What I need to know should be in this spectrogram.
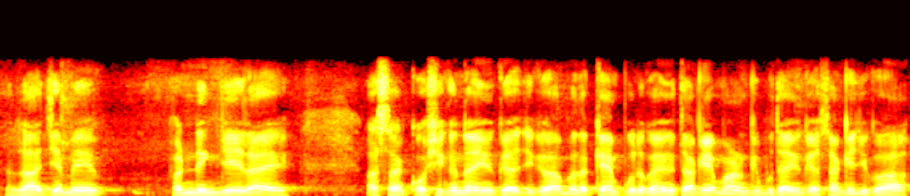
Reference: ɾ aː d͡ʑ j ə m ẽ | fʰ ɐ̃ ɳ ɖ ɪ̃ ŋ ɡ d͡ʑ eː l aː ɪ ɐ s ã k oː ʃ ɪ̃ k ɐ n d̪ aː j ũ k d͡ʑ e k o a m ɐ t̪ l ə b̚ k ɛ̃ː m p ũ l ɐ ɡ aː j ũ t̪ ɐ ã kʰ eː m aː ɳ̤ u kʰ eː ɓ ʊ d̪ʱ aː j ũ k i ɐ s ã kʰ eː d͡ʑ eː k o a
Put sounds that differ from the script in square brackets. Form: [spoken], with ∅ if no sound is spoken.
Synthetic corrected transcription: ɾ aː d͡ʑ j ə m ẽ | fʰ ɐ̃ ɳ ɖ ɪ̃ ŋ ɡ d͡ʑ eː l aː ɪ ɐ s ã k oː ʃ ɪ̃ k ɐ n d̪ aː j ũ k d͡ʑ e k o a m ɐ t̪ l ə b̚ k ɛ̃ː m p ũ l ɐ ɡ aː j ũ t̪ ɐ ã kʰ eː m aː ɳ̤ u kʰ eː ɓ ʊ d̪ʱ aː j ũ k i ɐ s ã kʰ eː d͡ʑ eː k o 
